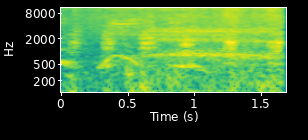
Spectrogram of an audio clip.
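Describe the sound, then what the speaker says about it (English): Excited working dogs on a sheep farm whine in rising and falling high-pitched whimpers, fairly close, with a few yips over a steady background of other farm noise. "The dogs, it drives them crazy that they can't be doing something. That's why they're all excited like that."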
